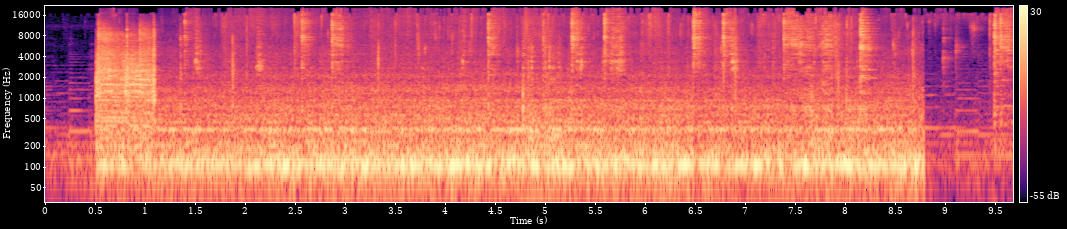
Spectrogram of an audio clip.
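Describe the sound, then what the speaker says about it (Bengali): Curry leaves dropped into hot oil burst into loud, crackling frying that continues steadily for several seconds, with occasional clinks of a utensil, then stops abruptly. "তো এই কারি পাতাটা আগে আমি তেলে ভেজে নেব।"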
